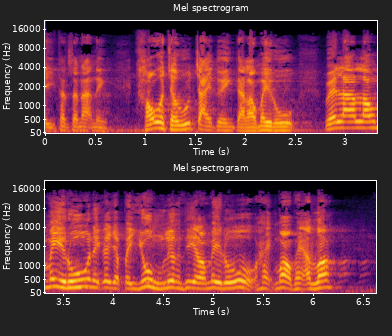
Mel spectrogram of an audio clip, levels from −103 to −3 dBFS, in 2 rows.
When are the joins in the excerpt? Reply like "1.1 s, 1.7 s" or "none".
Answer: none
